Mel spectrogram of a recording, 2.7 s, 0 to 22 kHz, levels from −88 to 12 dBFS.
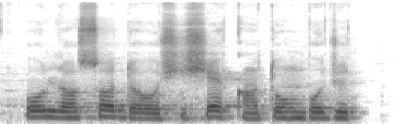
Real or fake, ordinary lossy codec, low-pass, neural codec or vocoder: fake; none; none; vocoder, 48 kHz, 128 mel bands, Vocos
